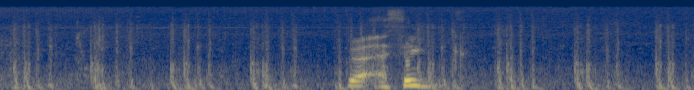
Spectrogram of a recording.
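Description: Horse hooves clip-clopping in the video game Assassin's Creed Valhalla, a steady rhythmic beat of hoofsteps under continuous talk, with a brief louder rise partway through.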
